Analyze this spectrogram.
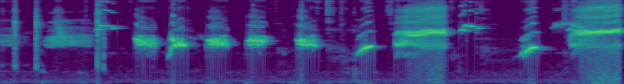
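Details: Training lure of White-rumped shama song for captive birds: a string of short clear whistled notes at an even pace, broken by harsh, hissing bursts.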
